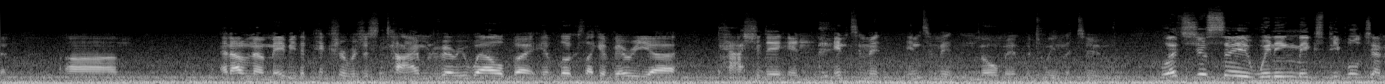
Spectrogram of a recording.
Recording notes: Decided to record an unscripted podcast on their way back from Los Angeles, CA. The brother's have a lot to talk about in the car.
